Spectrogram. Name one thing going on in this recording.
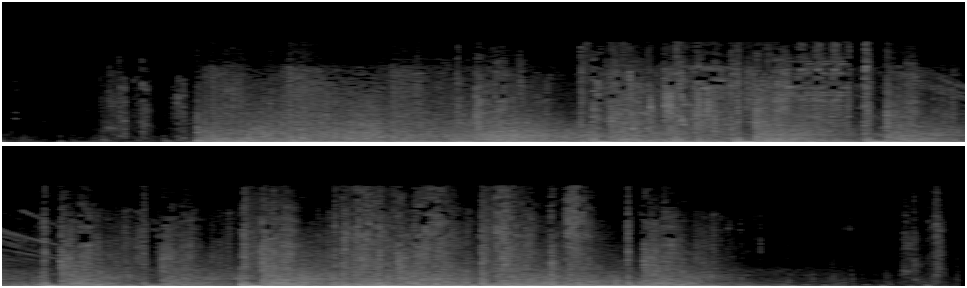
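Rapid gunfire crackles loudly in bursts.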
